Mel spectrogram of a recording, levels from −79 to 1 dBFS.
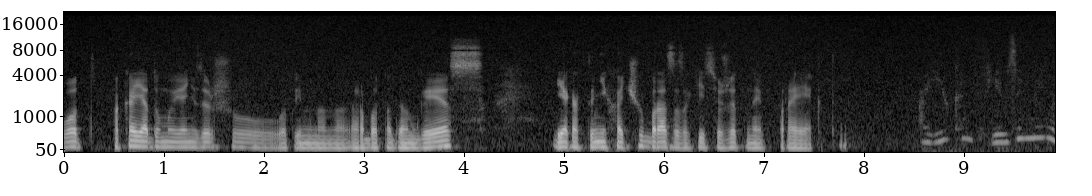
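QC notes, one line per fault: No faults were found in the clip. Room noise in the background sits about 23 dB below the speech and belongs to the recording itself.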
